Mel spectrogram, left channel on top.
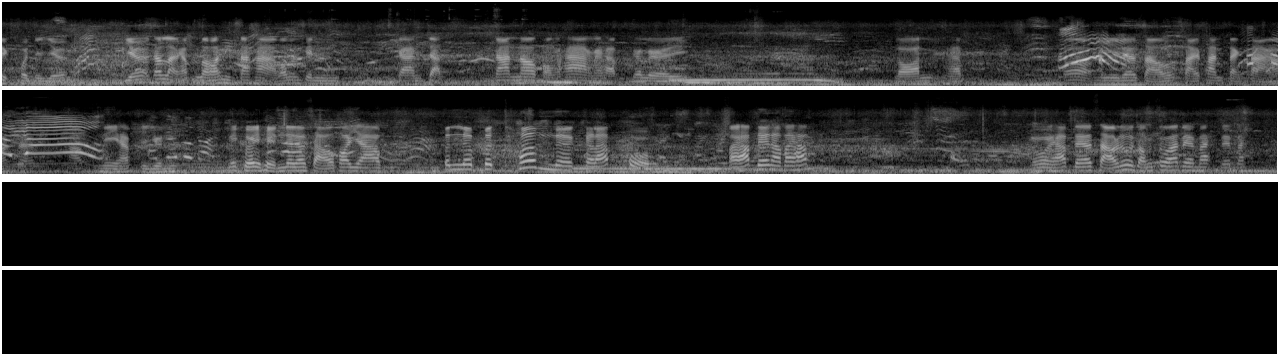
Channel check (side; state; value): right; silent; digital silence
